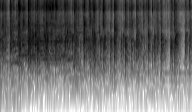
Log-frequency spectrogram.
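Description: Church congregation applauding during a service, a dense, steady wash of many hands clapping that carries on throughout, with voices mixed into the crowd.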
